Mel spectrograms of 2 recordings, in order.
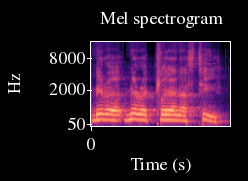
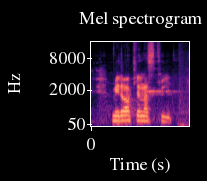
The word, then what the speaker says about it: Miraklernas tid: Mirror clearness teeth. Miraklernas tid. There you go. There you go. Correct pronunciation.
